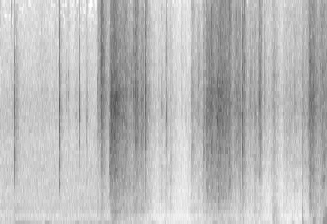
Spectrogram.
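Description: Short sharp clicks as the plastic clips of a Samsung Galaxy S Advance's inner back panel are pried loose, then louder scraping rustles about two seconds in and again around four seconds as the panel is worked free of the phone.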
